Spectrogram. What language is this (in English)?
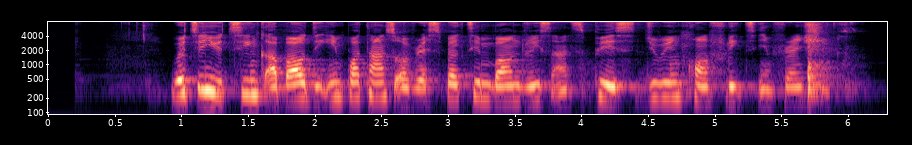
Nigerian Pidgin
